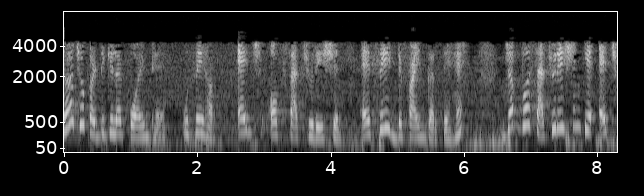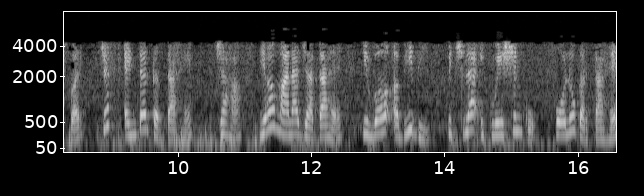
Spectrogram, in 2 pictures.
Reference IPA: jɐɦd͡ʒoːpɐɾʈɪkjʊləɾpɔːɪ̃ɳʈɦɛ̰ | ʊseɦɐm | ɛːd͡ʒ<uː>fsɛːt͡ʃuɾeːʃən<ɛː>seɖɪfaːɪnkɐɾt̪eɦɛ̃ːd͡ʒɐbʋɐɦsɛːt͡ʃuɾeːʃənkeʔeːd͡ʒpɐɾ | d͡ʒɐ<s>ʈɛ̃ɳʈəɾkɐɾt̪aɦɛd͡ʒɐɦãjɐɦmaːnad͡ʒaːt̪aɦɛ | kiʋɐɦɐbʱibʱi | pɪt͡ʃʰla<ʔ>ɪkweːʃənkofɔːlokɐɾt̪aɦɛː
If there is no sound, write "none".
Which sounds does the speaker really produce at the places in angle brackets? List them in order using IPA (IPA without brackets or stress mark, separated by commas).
ɔː, ɛː, s, ʔ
